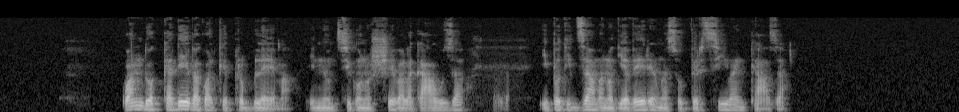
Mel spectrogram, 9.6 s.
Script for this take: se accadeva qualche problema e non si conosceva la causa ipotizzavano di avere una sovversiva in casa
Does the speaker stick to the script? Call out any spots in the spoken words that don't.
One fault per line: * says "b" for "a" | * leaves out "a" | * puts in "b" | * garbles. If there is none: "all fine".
* says "quando" for "se"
